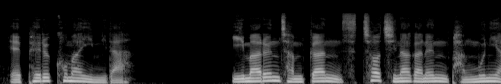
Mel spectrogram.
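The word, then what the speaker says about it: ἐπέρχομαι: 여기서 성령이 임하신다는 말은 헬라어 발음으로 에페르코마이입니다.이 말은 잠깐 스쳐 지나가는 방문이 아니라 이에서부터 실제로 덮치듯 임하여 삶을 바꾸는 능동적인 역사라는 뜻입니다.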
